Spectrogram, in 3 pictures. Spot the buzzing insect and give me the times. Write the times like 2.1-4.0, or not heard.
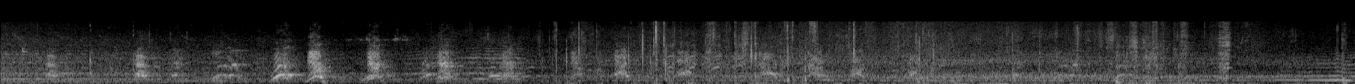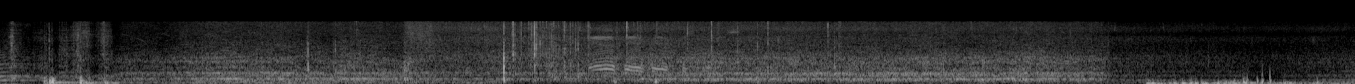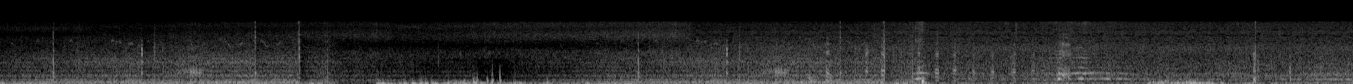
0.0-40.5.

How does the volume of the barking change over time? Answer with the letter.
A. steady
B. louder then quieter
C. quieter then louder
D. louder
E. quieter
E.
